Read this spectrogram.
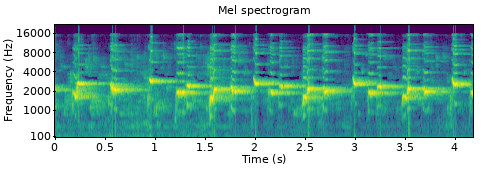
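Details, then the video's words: Trucukan, the yellow-vented bulbul, in lively long 'ropel' style: bright gurgling notes paired low-high, each ending in a short level whistle, repeated about once a second in a continuous melodious run. "ROPEL MERDU trucukan gacor ropel panjang istimewa"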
